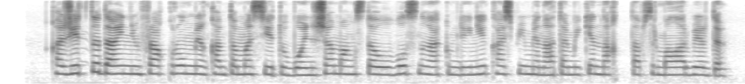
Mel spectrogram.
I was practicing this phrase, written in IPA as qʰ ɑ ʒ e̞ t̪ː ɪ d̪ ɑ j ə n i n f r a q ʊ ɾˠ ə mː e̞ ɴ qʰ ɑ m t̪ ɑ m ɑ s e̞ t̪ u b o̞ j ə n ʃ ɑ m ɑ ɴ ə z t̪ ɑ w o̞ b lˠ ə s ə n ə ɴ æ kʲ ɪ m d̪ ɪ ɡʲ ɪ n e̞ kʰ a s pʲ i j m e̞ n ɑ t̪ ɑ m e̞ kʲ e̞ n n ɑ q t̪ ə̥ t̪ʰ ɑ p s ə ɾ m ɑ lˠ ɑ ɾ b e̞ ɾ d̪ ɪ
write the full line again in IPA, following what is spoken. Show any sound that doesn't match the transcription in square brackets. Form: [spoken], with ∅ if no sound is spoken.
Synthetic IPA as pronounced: qʰ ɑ ʒ e̞ t̪ː ɪ d̪ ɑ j ə n i n f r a q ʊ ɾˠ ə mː e̞ ɴ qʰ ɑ m t̪ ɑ m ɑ s e̞ t̪ u b o̞ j ə n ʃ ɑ m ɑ ɴ ə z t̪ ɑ w o̞ b lˠ ə s ə n ə ɴ æ kʲ ɪ m d̪ ɪ ɡʲ ɪ n e̞ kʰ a s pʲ i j m e̞ n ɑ t̪ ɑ m e̞ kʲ e̞ n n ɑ q t̪ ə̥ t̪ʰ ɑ p s ə ɾ m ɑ lˠ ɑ ɾ b e̞ ɾ d̪ ɪ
